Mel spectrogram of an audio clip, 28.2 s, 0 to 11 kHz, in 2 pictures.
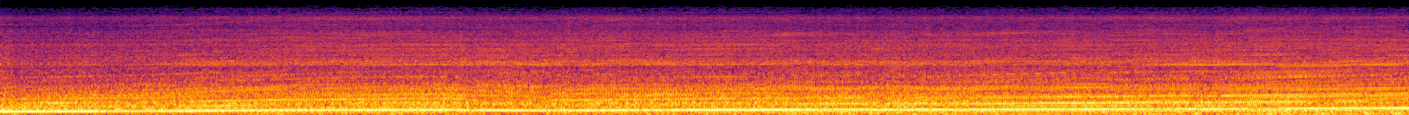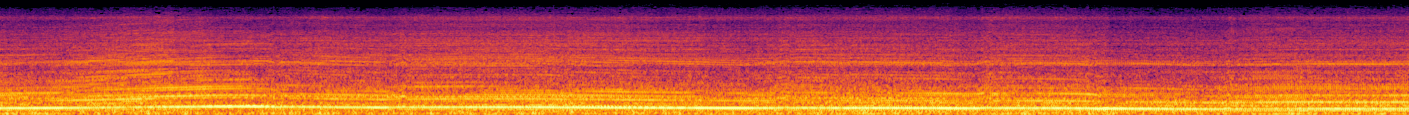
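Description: Kawasaki Ninja ZX-10R's inline-four engine running under steady throttle, its note climbing slowly for about fifteen seconds, then easing off slightly and holding, with no sharp gear changes.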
